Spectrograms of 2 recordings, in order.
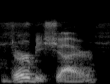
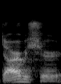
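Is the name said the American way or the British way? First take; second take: American; British. First: It is read the American way, as spelled. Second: It is said the British way. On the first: This is how the speaker first assumed it was said. The speaker calls it wrong. "what I thought was Derbyshire" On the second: This is how the name is actually said. The speaker calls it right. "Derbyshire is the Br- Brit"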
